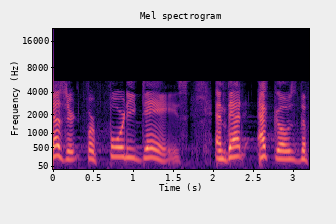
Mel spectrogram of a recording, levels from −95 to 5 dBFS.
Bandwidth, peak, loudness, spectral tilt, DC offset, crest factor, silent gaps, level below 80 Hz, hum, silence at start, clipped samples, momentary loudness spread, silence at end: 5.8 kHz; -6 dBFS; -23 LUFS; -7.5 dB/octave; under 0.1%; 16 dB; none; -70 dBFS; none; 0 s; under 0.1%; 9 LU; 0 s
